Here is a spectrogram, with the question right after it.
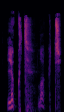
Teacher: Anytime we have a regular verb that ends in a K, in the past, the ending sounds like a T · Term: hard T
